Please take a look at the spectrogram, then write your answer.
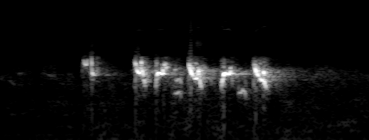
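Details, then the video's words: Diyala bulbul, 'lisanat' style: a brief introductory note followed by a run of rapid, mellow warbled syllables lasting under a second. "اجمل تغريد بلبل ديالى طور لسانات راقيه"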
